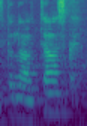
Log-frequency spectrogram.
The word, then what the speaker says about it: Donald Tusk: now in Brussels uh pronounced this Donal Tusk uh he was still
